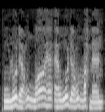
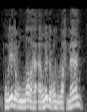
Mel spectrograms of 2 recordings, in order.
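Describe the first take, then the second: First: قل as "qulu" and أو as "awu"; Qalun's u linking. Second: Said in the usual way. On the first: Shown as a demonstration. Teacher showing Qalun's reading, "qulu" for قل, "awu" for أو. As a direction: link قل and أو to ادعوا with a short u. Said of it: "قرأ قالون بضم اللام والواو هكذا". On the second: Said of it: "قرأ قالون بضم اللام والواو".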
